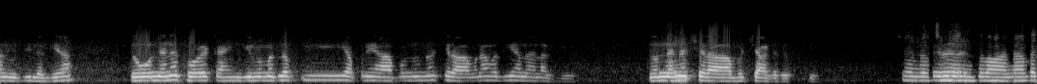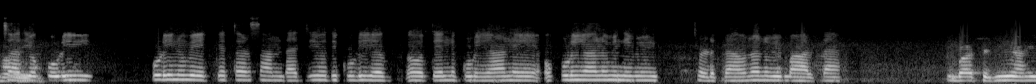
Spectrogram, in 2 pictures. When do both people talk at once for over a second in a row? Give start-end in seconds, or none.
none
